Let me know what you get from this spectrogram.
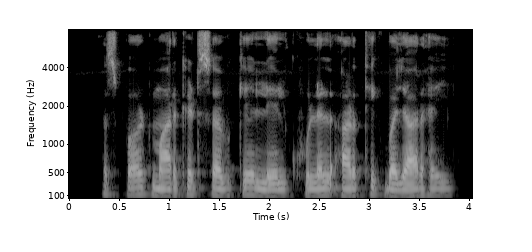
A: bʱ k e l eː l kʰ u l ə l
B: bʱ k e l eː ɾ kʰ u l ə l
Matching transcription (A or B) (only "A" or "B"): A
